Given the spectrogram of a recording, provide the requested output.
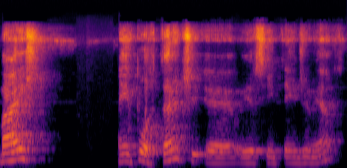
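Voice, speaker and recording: Somewhat breathy, a man with a fairly high voice speaks at a moderate pace. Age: 60s. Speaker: lawyer. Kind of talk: online panel discussion. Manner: halting, many fillers and restarts.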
